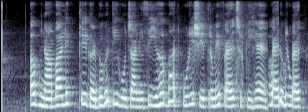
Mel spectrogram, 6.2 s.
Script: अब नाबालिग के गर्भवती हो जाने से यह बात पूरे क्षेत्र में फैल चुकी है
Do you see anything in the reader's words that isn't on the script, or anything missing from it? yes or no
yes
